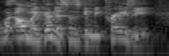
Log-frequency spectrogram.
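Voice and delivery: ordinary talk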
